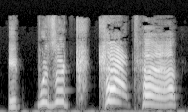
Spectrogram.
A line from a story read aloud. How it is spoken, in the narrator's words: she howled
